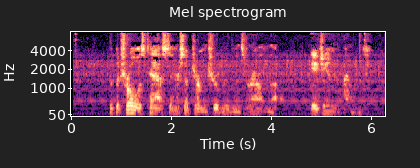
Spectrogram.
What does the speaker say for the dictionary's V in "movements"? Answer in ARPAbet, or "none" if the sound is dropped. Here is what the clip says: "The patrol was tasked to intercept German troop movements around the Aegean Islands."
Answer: V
